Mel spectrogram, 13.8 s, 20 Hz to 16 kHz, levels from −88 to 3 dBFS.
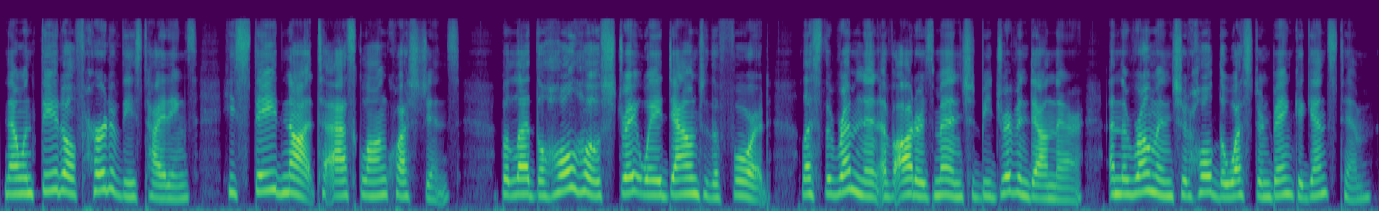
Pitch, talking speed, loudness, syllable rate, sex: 225 Hz, 195 wpm, -19 LUFS, 4.6 syllables/s, female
